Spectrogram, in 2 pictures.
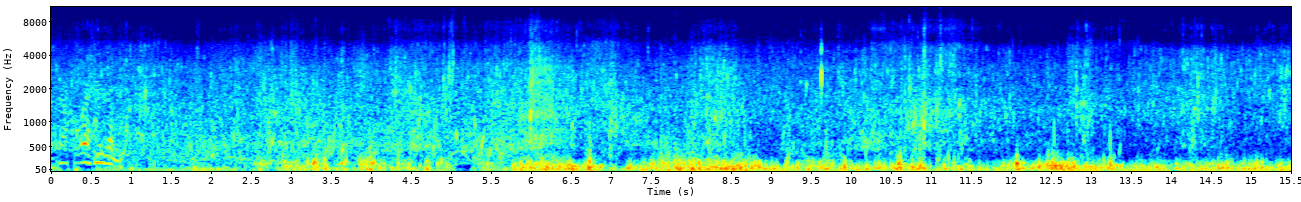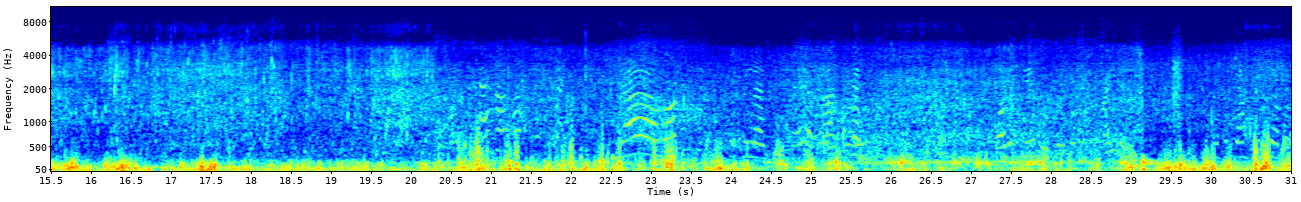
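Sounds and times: small waves lapping on stones: 0:00.0 - 0:12.0
splashes in shallow water: 0:00.0 - 0:31.0
wind buffeting microphone: 0:00.0 - 0:31.0.

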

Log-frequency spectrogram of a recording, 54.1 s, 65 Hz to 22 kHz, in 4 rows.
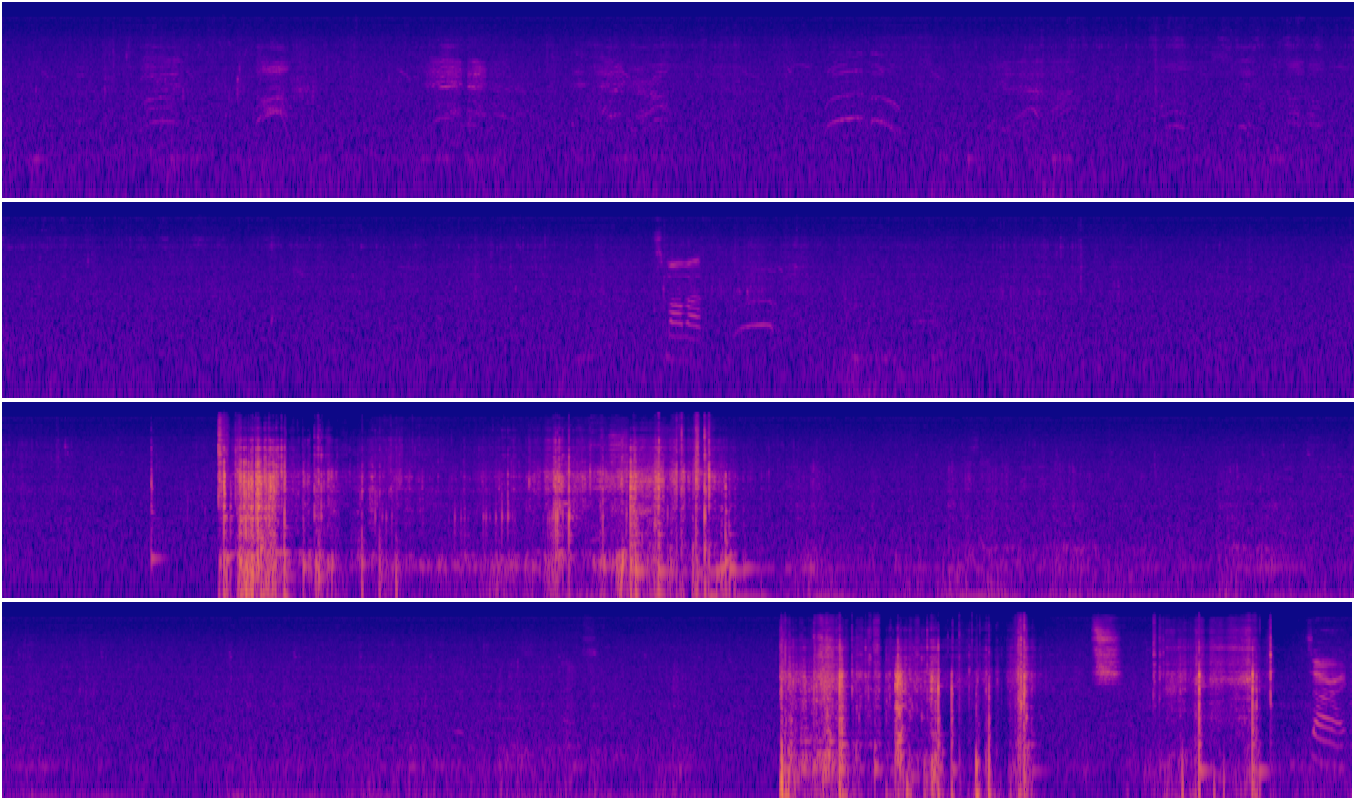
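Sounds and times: sharp knocks: 0:28.6 - 0:31.1, 0:48.4 - 0:51.0
camera handling scraping and bumping: 0:29.2 - 0:34.6, 0:48.4 - 0:51.0, 0:52.1 - 0:53.3.

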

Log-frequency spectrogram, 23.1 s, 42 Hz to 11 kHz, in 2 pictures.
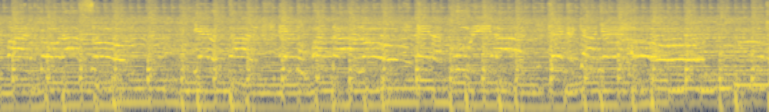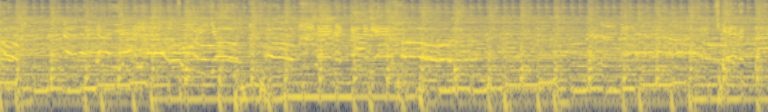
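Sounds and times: rock and roll with shouted singing: 0:00.0 - 0:23.0.

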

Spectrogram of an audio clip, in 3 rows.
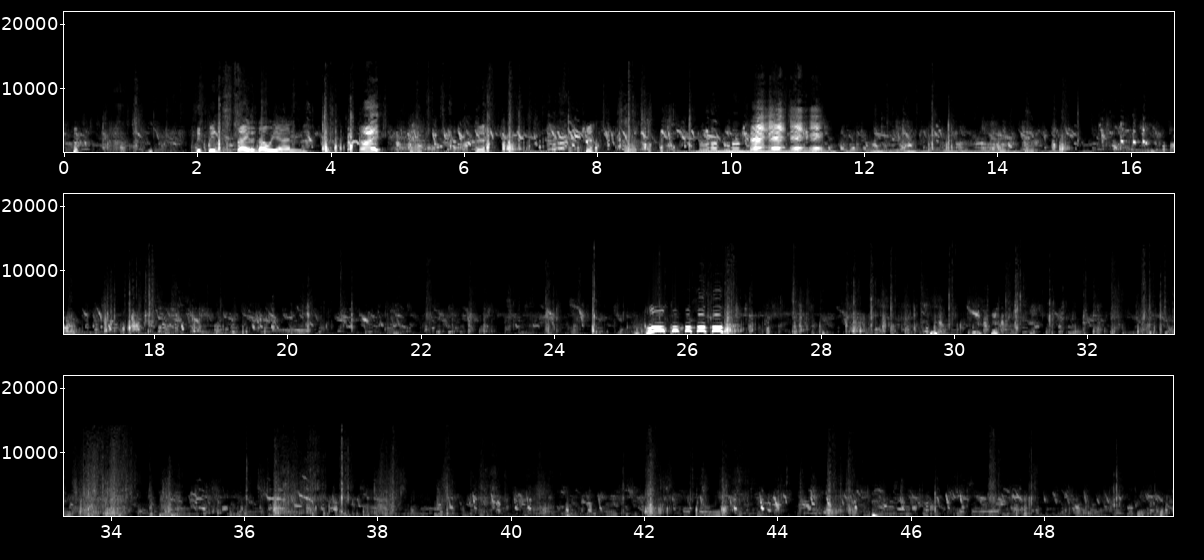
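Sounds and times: chickens clucking and chirping: 0:00.0 - 0:49.9.

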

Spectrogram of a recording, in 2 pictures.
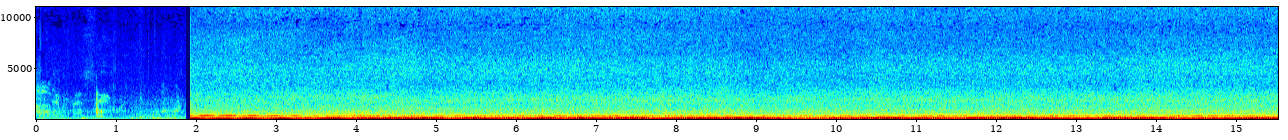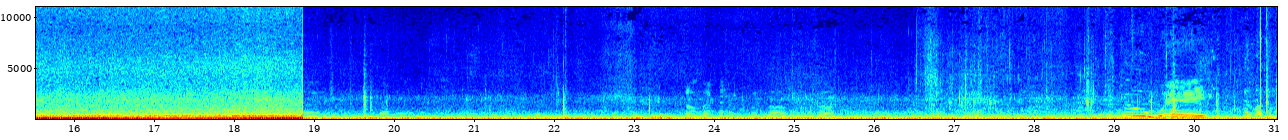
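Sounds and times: motorboat engines droning: 0:01.3 - 0:31.0.

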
